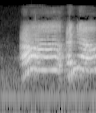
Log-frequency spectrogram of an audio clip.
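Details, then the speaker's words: Adult actress with bilateral cochlear implants imitates, in a brief squeaky, high-pitched cartoon-like voice, how speech sounded right after her first (left) implant was activated eight years ago, like a Star Wars robot; speech became clearer after about six weeks. "먹어서 막 이렇게 이런 식으로 들리고 그 스타워즈에 나오는 밖에 달린 청소기 뭐 그 기계 그렇게 소리가 들렸죠."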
